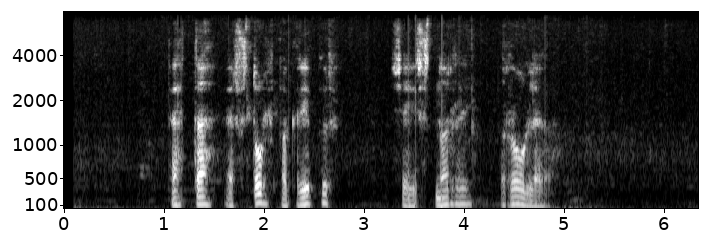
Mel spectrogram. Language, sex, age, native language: Icelandic, male, 50-59, Icelandic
